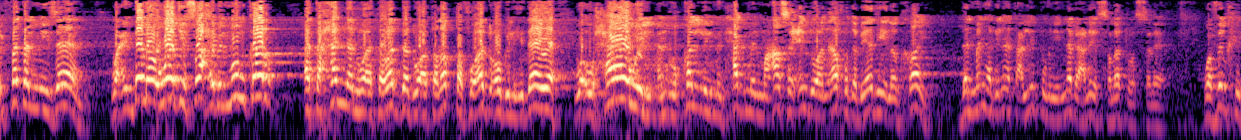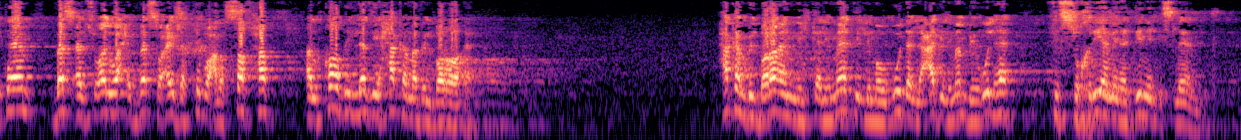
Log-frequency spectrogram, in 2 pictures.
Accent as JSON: {"language": "Arabic", "country": "Egypt", "said": "واحنا بنحب احنا كشعب مصري بنقلة في الضحك"}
